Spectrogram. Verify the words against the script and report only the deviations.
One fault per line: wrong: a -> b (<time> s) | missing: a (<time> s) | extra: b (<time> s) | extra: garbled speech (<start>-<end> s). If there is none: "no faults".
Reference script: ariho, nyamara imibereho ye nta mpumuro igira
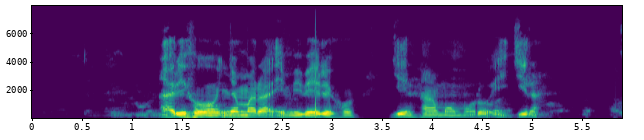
no faults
